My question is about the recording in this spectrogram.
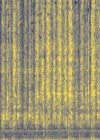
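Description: A coin scraping the silver coating off a paper scratch card in quick, repeated back-and-forth strokes.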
